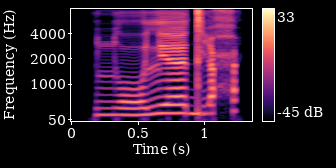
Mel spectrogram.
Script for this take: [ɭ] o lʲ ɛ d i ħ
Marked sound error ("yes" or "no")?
yes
